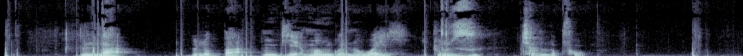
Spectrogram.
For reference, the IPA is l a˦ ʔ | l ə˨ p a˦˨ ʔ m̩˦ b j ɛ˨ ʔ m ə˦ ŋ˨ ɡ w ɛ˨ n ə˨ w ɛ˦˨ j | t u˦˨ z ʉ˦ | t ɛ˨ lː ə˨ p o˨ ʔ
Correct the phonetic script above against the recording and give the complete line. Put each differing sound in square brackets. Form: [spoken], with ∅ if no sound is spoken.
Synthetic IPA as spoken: l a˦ ʔ | l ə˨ p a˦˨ ʔ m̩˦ b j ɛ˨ ʔ m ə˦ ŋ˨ ɡ w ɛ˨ n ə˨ w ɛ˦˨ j | t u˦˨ z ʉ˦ | [t͡ʃ] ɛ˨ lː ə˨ [p͡f] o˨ ʔ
